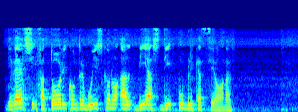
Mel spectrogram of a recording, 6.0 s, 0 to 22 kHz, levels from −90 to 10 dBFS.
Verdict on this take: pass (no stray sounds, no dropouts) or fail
pass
